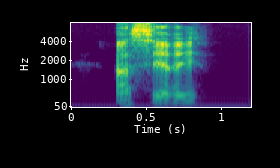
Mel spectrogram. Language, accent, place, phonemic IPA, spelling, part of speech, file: French, France, Lyon, /ɛ̃.se.ʁe/, insérer, verb, LL-Q150 (fra)-insérer.wav
- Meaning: to insert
